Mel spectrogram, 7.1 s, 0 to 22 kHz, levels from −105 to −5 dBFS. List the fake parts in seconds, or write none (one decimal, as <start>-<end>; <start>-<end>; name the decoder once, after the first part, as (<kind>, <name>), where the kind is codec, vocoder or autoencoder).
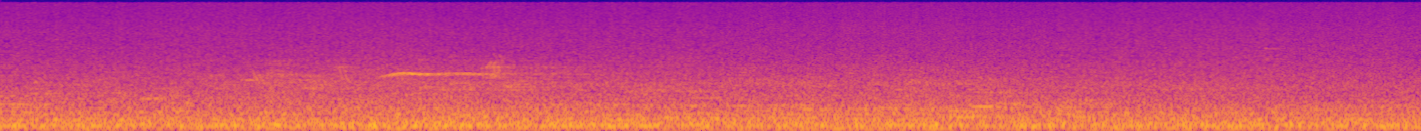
0.0-3.6 (vocoder, Vocos); 5.3-6.4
